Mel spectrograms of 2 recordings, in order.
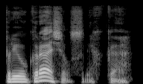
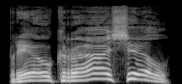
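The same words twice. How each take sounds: First: Said in the usual way. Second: "Приукрасил" higher and drawn out as a challenging question; incredulous echo. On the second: Acted. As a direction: throw "Приукрасил" back slowly, in disbelief. Indignant echo of the collector's word.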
